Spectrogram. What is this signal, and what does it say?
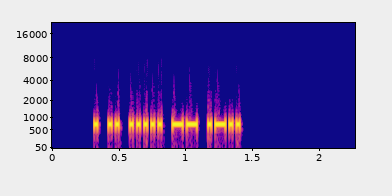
Morse code, heard as a keyed tone, about 47 wpm, 700 Hz. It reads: EI5ML
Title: DXCC-100 Call Signs - 5 Characters - 45wpm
